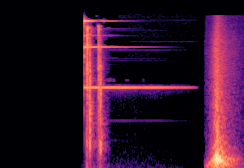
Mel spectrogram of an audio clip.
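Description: Two quick mouse-click sound effects about a second in, followed by a single bright bell ding that rings out and fades over about a second: the click-and-notification-bell effect of an animated subscribe-button overlay.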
